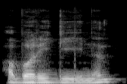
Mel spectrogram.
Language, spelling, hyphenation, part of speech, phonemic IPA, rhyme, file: Norwegian Bokmål, aboriginen, ab‧or‧ig‧in‧en, noun, /abɔrɪˈɡiːnn̩/, -iːnn̩, NB - Pronunciation of Norwegian Bokmål «aboriginen».ogg
- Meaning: definite singular of aborigin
